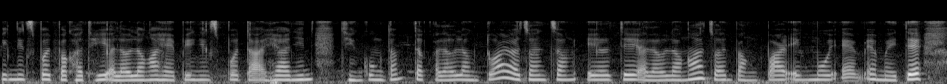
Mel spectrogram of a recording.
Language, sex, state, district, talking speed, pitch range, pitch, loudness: Mizo, female, Mizoram, Aizawl, 220 wpm, 200-225 Hz, 215 Hz, -19 LUFS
